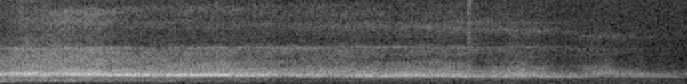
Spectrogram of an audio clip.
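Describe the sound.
A long, hard breath blown out through the mouth, an airy, fairly faint hiss that holds steady and then slowly fades over about four seconds, with no talk.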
